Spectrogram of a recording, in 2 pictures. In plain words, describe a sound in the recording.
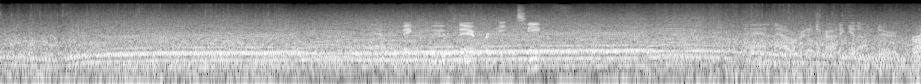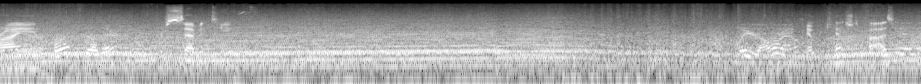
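Tyres skid and scrape on loose dirt.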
